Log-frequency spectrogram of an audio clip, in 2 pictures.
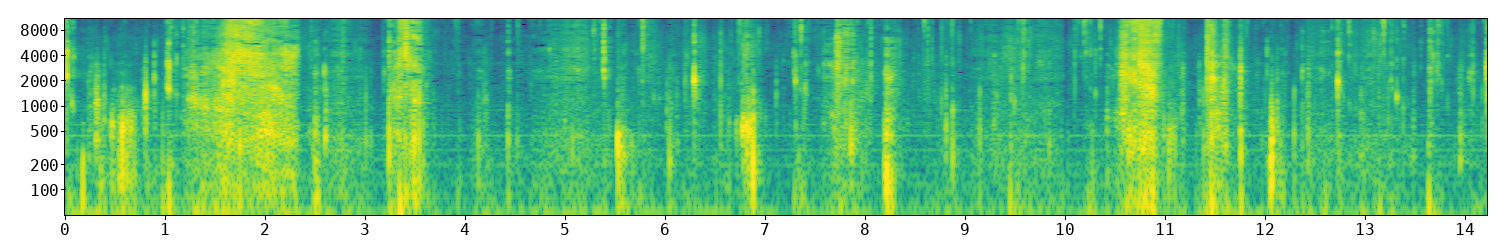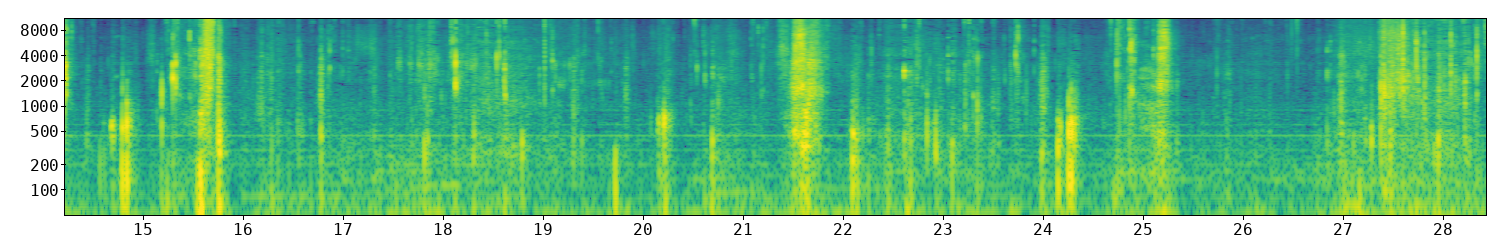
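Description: Close-up eating sounds: wet chewing and lip-smacking of a mouthful of soft food, irregular clicks with a few louder bites and smacks scattered through.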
